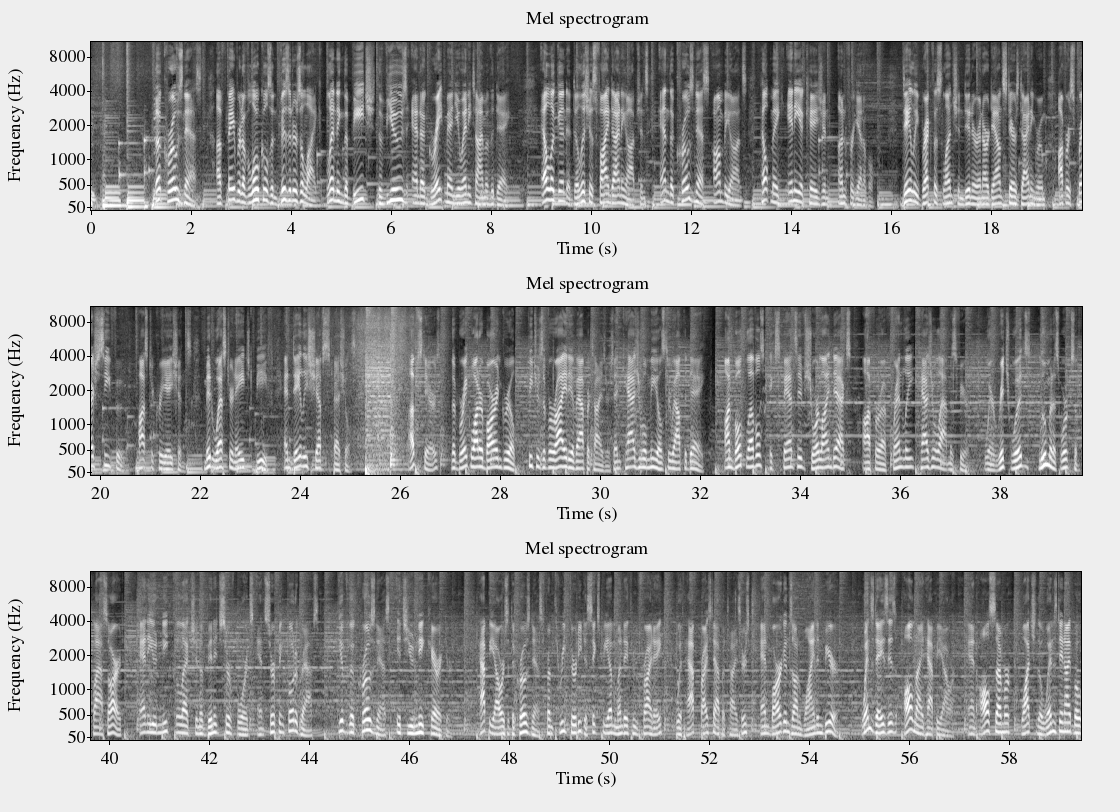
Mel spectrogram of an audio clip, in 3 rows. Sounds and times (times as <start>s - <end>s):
Music: 0.0s - 59.4s
Speech: 1.2s - 8.4s, 9.0s - 25.2s, 26.2s - 46.8s, 47.4s - 59.4s.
